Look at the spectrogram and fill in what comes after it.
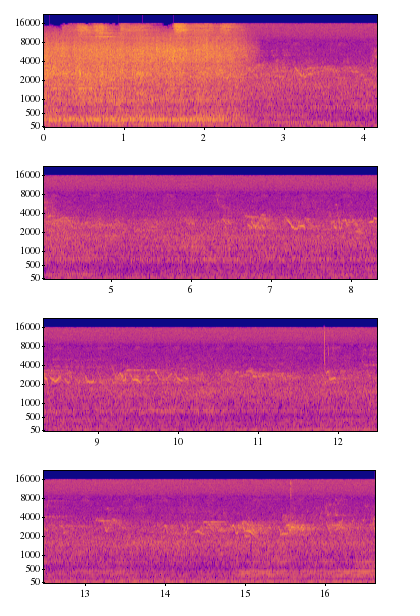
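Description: A passing freight train's wheels on the rails make a loud, steady rush that cuts off about two and a half seconds in. After that an approaching BNSF diesel locomotive hums low and steady, growing louder near the end, with birds chirping.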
